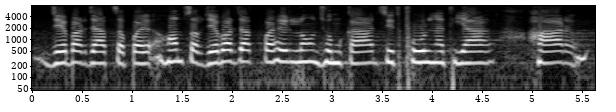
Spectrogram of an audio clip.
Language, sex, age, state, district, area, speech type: Maithili, female, 45-60, Bihar, Supaul, rural, spontaneous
